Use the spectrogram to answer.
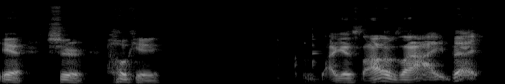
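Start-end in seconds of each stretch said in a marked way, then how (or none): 0.0-1.6 louder, put-on laughing, playful joking tone. Retelling what his mom said while playing around; retelling a joking reply. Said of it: "laughingly, jokingly, playing around".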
